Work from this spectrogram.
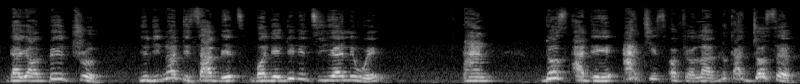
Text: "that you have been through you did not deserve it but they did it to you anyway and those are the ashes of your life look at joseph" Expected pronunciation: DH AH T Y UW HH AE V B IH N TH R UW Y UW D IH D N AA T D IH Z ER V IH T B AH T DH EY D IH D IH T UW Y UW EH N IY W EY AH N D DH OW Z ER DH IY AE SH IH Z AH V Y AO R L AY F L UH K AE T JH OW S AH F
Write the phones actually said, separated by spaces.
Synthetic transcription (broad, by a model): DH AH T Y UW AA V B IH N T R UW Y UW D IH D N AA T D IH S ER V IH T B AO T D EY D IH D IH T UW Y UW EH N IY W EY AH N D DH OW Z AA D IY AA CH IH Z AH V Y AO L AY F L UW K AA T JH OW S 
